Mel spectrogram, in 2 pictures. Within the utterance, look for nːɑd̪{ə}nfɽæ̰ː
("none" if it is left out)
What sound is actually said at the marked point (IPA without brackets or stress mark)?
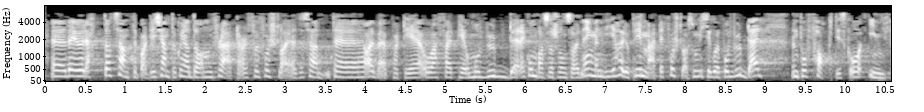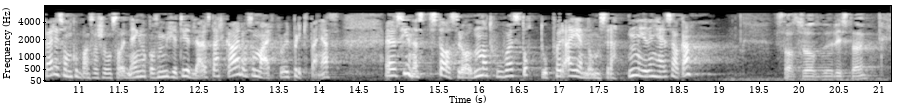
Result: ɑ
